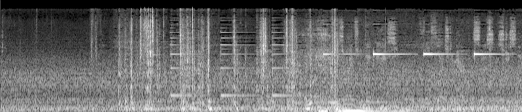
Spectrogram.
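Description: Car key fob clicking into the dashboard ignition slot while short electronic chimes sound. The engine then cranks and catches with a low rumble about six and a half seconds in, and a high warning chime starts beeping about once a second.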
